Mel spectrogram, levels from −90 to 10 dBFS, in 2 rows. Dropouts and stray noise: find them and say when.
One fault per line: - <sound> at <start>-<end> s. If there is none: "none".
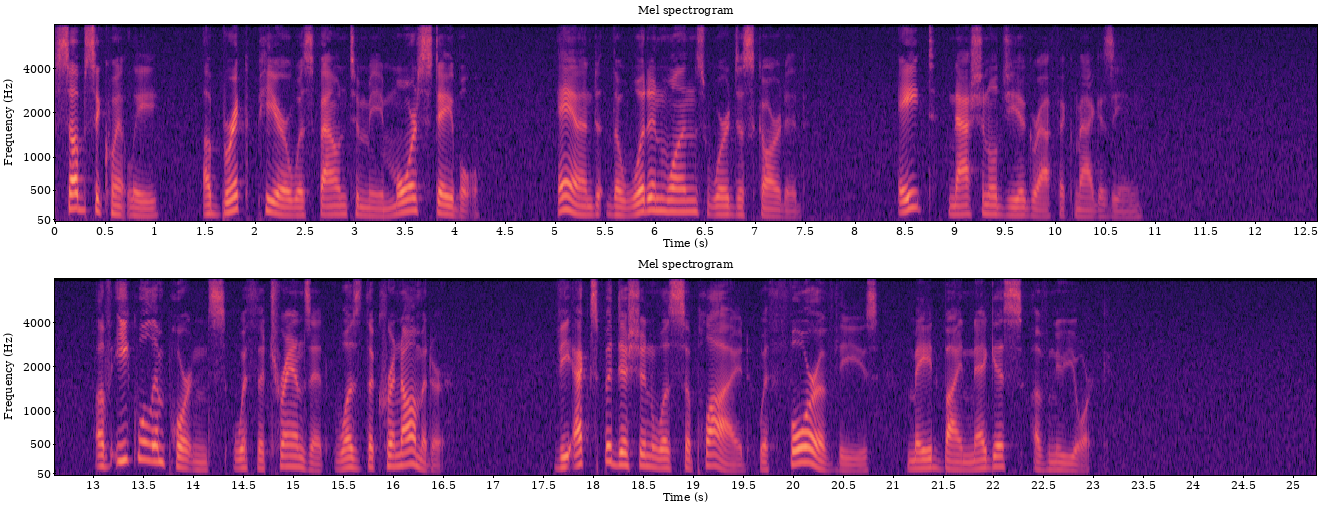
none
